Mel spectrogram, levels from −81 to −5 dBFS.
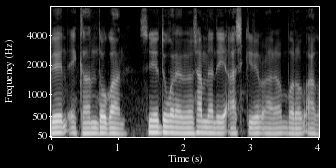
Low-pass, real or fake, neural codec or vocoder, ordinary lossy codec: none; fake; codec, 16 kHz, 4 kbps, X-Codec, HuBERT features, trained on balanced general audio; none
